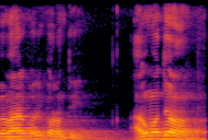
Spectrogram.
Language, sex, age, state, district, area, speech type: Odia, male, 45-60, Odisha, Nayagarh, rural, spontaneous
